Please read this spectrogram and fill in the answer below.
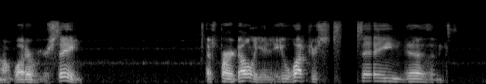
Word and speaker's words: pareidolia: You may have to help me with the pronunciation of this word. Pareidolia?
